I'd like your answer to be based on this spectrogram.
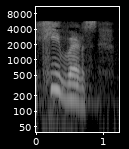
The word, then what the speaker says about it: Jivers: Esto es Jivers, que se escribe J-I-V corta, E-R-S, Jivers, pero son Jivers.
